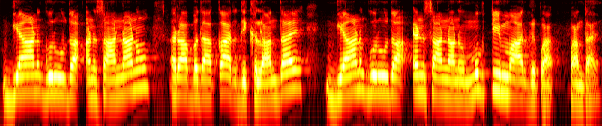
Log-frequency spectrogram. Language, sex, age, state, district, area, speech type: Dogri, female, 60+, Jammu and Kashmir, Reasi, rural, spontaneous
